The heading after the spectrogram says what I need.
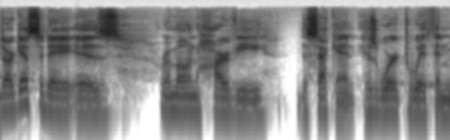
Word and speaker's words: Hervey: The last name is Hervey. Did I say it wrong? But I get a lot of people that call me Hervey.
